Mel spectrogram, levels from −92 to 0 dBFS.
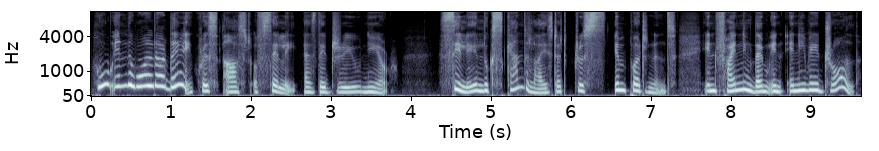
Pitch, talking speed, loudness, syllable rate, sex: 255 Hz, 170 wpm, -16 LUFS, 5.3 syllables/s, female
